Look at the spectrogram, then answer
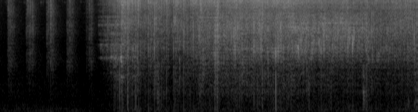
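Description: Salmon seasoned with salt and cracked black pepper hits a pan of hot oil after a few faint clicks, then crackles into a loud, dense, continuous sizzle with sharp pops.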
